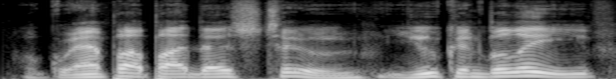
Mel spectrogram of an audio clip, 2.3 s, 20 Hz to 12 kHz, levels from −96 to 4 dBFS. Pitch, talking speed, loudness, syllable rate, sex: 125 Hz, 155 wpm, -16 LUFS, 5.3 syllables/s, male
